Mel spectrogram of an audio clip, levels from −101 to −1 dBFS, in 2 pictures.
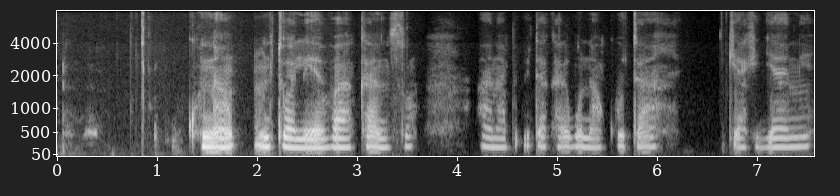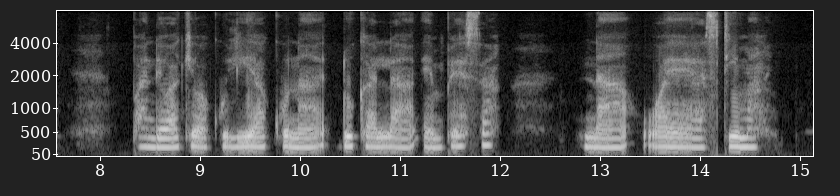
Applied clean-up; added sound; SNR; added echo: none; none; none; none.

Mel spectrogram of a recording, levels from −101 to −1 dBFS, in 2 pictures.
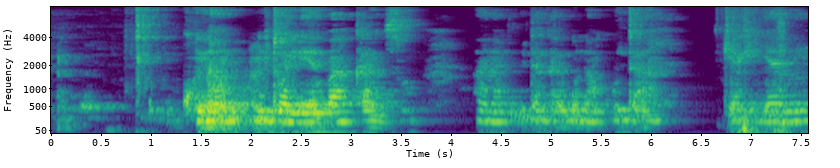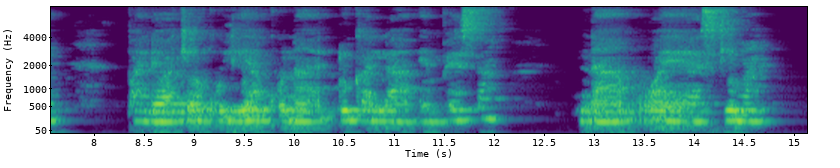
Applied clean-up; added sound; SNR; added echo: classical method WPE with log-MMSE.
